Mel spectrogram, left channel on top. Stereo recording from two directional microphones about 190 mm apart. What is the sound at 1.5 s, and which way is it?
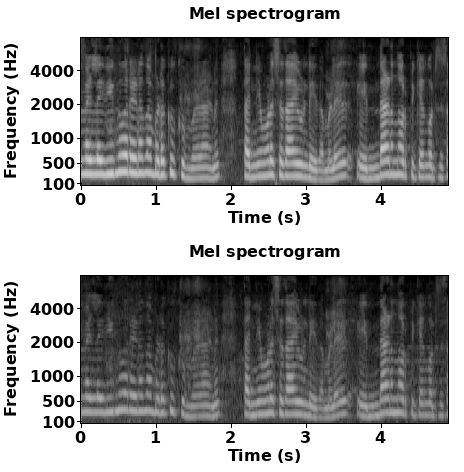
A woman's voice, 25° left (ahead or behind).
